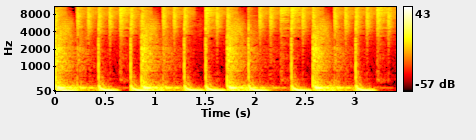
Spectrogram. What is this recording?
On Rd loop 6
140-bpm, 8-bar, dub-step, hip-hop, on-rd, on-road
